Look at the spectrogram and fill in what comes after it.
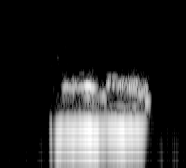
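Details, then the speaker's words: A sleeping dog snoring: a single loud, low, rumbling breath of about one second. "Both of my dogs snore. All three of us snore, actually. If I'm going to be honest, I snore too."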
